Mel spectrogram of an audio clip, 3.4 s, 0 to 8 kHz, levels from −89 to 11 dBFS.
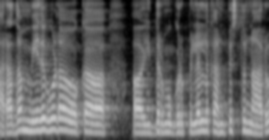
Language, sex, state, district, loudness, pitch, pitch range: Telugu, female, Telangana, Hyderabad, -15 LUFS, 195 Hz, 180-215 Hz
